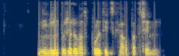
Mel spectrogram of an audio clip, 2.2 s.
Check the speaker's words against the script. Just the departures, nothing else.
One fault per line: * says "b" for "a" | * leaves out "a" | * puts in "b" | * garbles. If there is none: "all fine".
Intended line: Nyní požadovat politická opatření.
all fine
